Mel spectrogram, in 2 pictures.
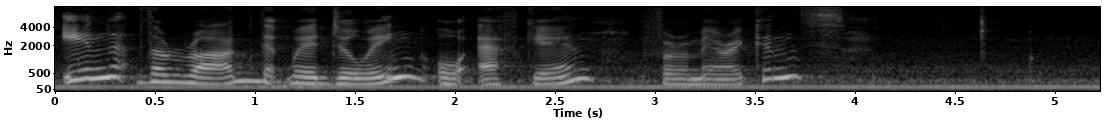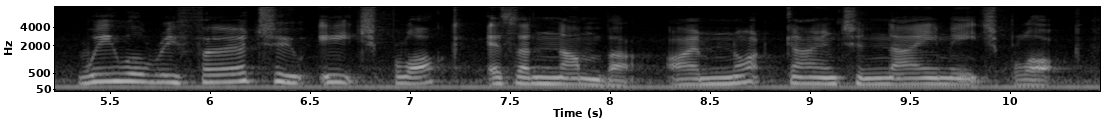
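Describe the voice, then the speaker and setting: A woman guides learners through a crochet block in a patient, step-by-step way. Her voice is worn and hoarse. A faint hum sits under the recording. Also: lowish voice, lively intonation, slow, darkish tone. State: losing her voice. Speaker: crochet teacher. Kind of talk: crochet tutorial.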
